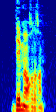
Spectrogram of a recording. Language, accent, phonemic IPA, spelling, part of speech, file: French, France, /de.mɔʁdʁ/, démordre, verb, LL-Q150 (fra)-démordre.wav
- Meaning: 1. to let go, release (something held in the teeth) 2. to give up, abandon, renounce (an opinion, plan, etc.)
